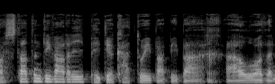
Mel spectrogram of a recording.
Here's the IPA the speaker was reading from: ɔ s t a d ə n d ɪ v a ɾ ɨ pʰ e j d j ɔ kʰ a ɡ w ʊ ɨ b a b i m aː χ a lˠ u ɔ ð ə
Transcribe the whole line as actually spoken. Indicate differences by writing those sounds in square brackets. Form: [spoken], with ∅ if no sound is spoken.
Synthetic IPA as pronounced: ɔ s t a d ə n d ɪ v a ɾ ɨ pʰ e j d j ɔ kʰ a [d] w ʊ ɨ b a b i [b] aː χ a lˠ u ɔ ð ə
